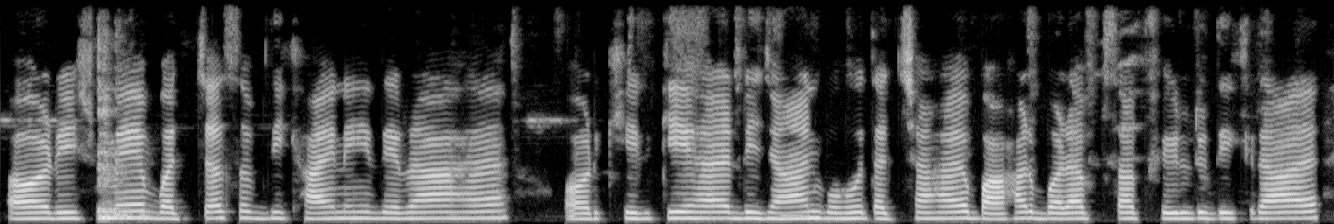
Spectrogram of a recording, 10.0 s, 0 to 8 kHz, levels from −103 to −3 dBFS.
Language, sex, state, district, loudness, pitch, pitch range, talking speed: Hindi, female, Bihar, Sitamarhi, -17 LUFS, 210 Hz, 205-220 Hz, 140 wpm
